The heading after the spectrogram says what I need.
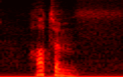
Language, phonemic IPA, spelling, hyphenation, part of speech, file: Dutch, /ˈɦɑ.təm/, Hattem, Hat‧tem, proper noun, Nl-Hattem.ogg
- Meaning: Hattem (a city and municipality of Gelderland, Netherlands)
